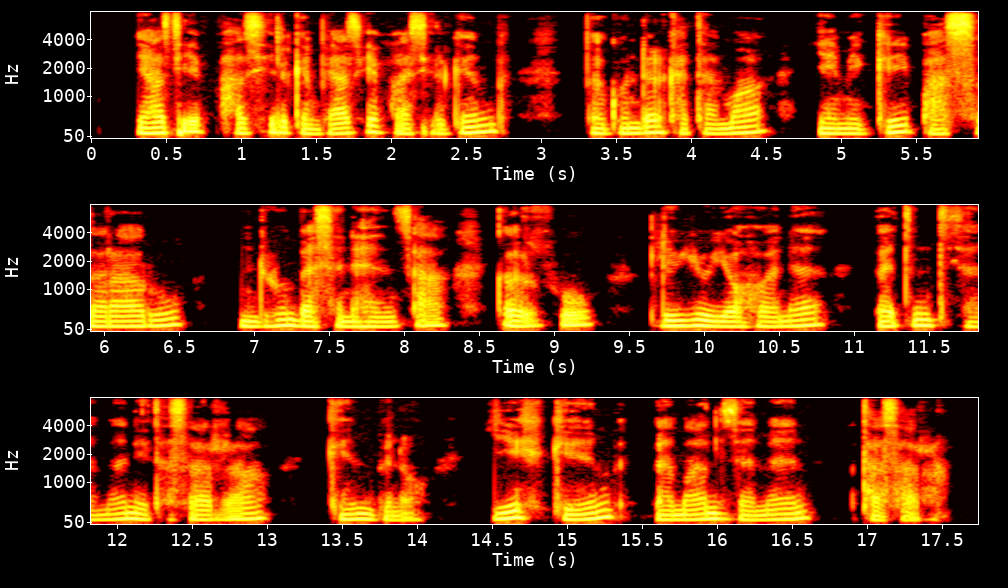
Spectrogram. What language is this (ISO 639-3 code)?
amh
